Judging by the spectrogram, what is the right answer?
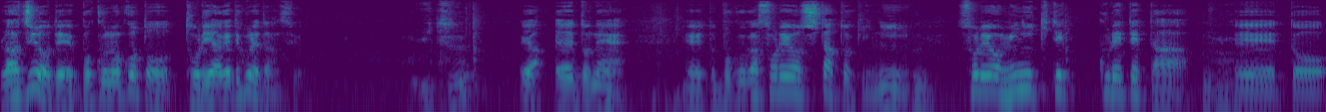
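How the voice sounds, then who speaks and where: With a dark, mellow tone and a somewhat breathy quality, a man speaks at a medium pitch and a moderate pace, his pitch swinging very widely. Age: 30s. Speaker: performer with a distinctive voice. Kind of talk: casual chat. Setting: live internet stream.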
